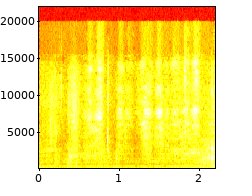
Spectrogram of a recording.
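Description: Faint, close scratching of writing on a board, quiet strokes over a steady room hum, with no talking.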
